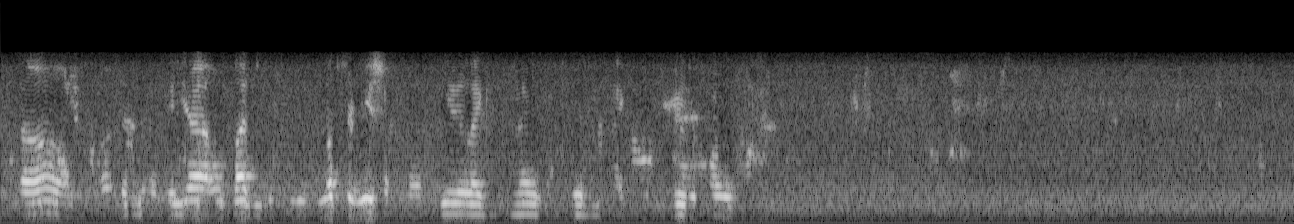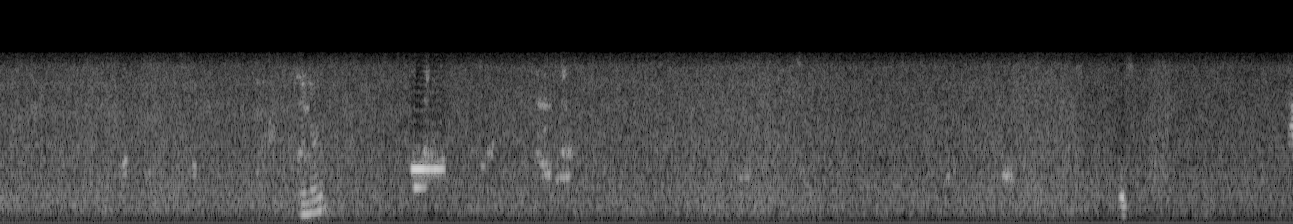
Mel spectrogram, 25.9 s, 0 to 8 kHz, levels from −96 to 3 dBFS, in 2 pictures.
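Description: From 0.04 to 4.38 s, the other side's voice leaks through about 20 dB under the speech. It is likely loudspeaker echo the canceller left behind. From 0.18 to 7.58 s, speech is suppressed in double talk. The voice dips by up to about 15 dB, for roughly four seconds in total. The likely cause is the canceller turning down both voices at once. Leakage returns from 5.38 to 13.7 s, about 25 dB down, likely uncancelled echo again. From 24.07 s to the end, suppression bites harder. It dips up to about 20 dB over about a second, likely the same double-talk confusion. A final scrap of the other side's voice appears from 25.84 s to the end, about 15 dB under the speech, likely more residual echo.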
